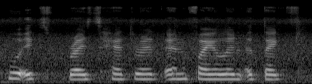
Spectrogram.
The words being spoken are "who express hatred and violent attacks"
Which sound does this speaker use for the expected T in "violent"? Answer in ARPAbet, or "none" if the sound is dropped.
none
